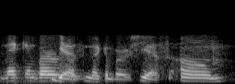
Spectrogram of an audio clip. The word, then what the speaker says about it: Mecklenburg: the ancestry of the meccan birds am i pronouncing that right meckenberg yes megan burks yes um well queen charlotte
